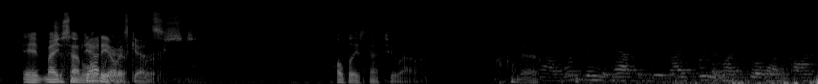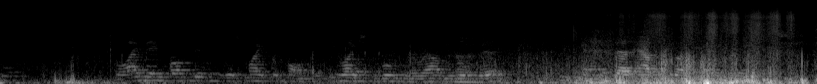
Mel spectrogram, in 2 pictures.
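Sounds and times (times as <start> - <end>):
speech: 0.2 - 2.0, 3.4 - 4.3, 9.4 - 15.5
wind noise in a wind tunnel: 13.2 - 16.3.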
